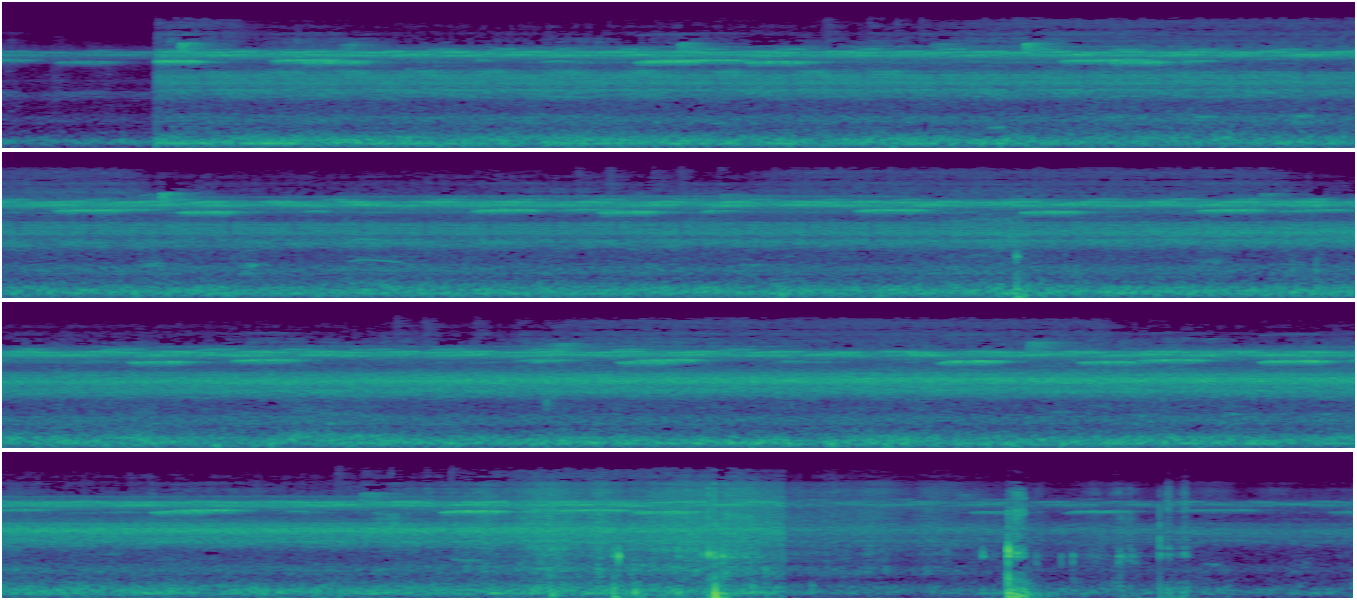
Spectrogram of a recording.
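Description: Evening chorus of crickets and other insects: a steady high trill with short chirps repeating over it. It cuts off sharply near the end, followed by a couple of sharp knocks.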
